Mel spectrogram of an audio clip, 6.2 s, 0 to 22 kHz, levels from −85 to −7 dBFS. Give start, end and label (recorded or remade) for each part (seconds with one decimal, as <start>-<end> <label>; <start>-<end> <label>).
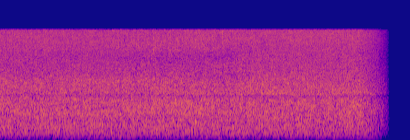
0.0-0.7 recorded; 0.7-1.7 remade; 1.7-4.0 recorded; 4.0-5.0 remade; 5.0-6.2 recorded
